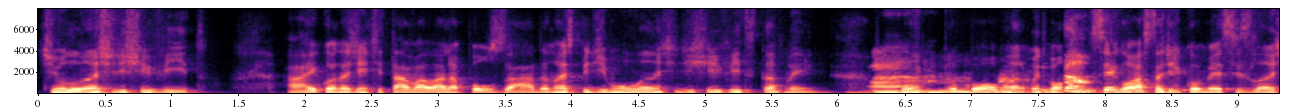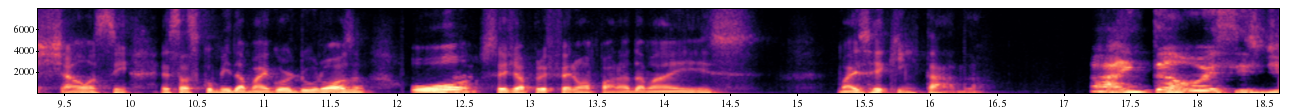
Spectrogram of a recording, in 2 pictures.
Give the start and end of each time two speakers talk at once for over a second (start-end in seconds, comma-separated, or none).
none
